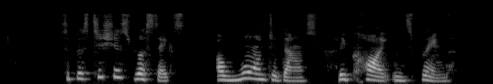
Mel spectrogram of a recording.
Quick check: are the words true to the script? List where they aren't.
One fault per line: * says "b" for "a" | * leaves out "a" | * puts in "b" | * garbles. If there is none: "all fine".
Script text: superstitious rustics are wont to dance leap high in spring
all fine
